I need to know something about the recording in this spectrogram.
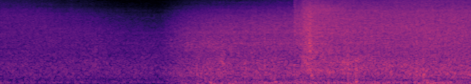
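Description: A propeller plane's engine roars steadily, rising as the plane dives.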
